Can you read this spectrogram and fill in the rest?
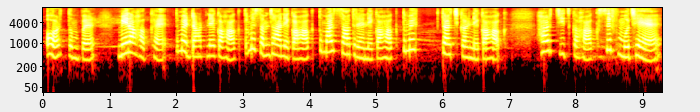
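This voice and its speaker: A woman's voice: very high-pitched, lively intonation, normal speed, pushed and bright, heavily acted. A woman voicing a stern, possessive young husband in a fan audio drama, scolding and then coaxing.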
